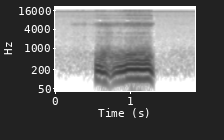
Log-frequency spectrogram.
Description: My dog snores like a walrus.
